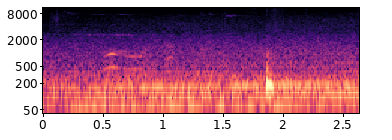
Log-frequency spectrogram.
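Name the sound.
passing road traffic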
